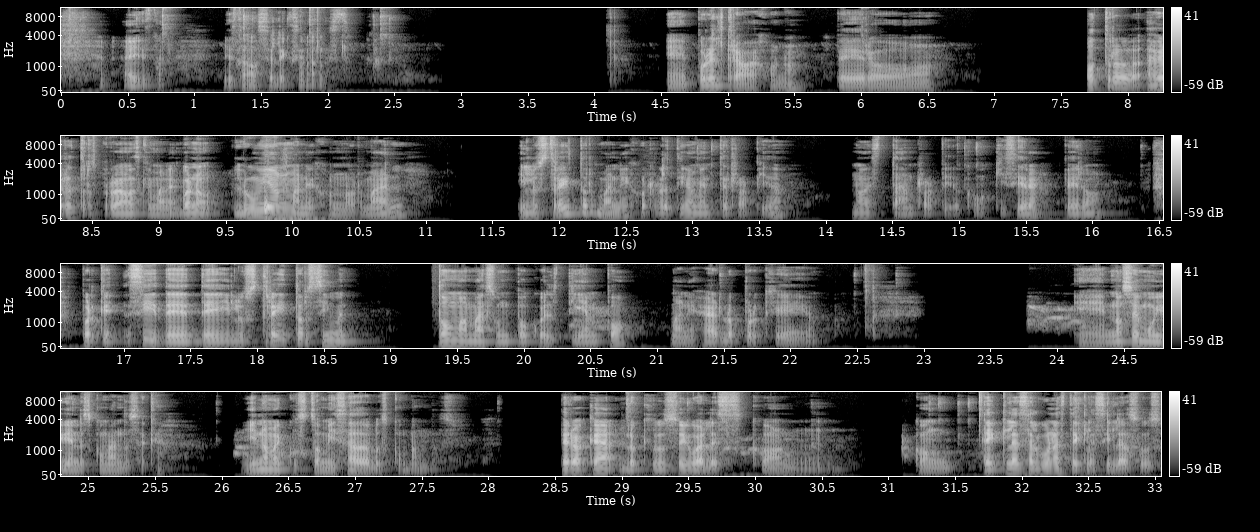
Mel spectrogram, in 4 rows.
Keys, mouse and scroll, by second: 0.9 alt+scroll up 1, 1.4 ctrl+click, 1.9 alt+scroll up 1, 2.5-7.6 ctrl+drag, 11.3 click, 13.1 click, 15.0 click, 16.4 click, 21.5-22.5 drag, 22.8-24.4 drag, 24.9-25.5 drag, 26.0-26.3 drag, 27.0-28.1 drag, 29.4 click, 29.8 alt+middle click, 30.1 alt+middle click, 31.3 click, 31.5 click, 32.4 v.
